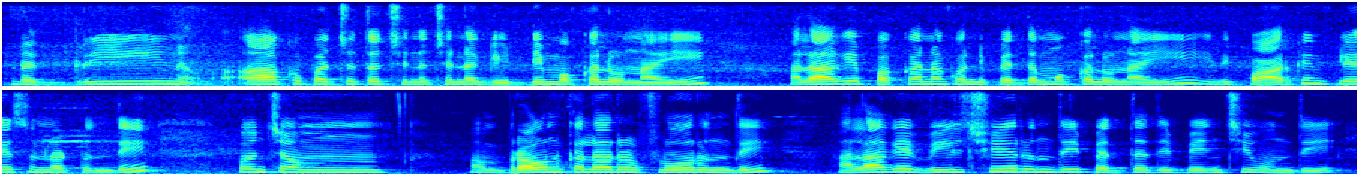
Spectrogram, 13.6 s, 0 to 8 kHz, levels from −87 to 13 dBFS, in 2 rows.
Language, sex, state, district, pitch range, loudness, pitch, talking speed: Telugu, female, Andhra Pradesh, Anantapur, 195-235 Hz, -31 LUFS, 215 Hz, 135 wpm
